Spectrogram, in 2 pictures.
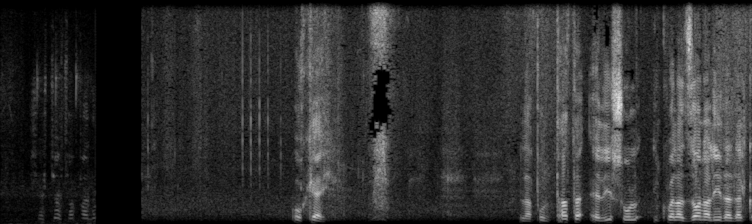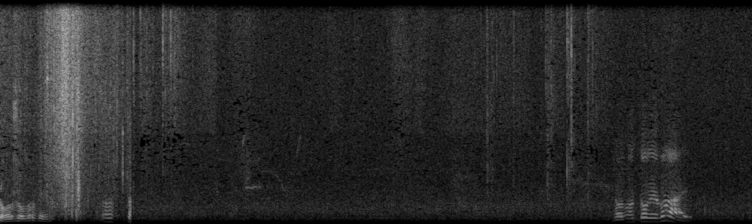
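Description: A man talks outdoors with animation.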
